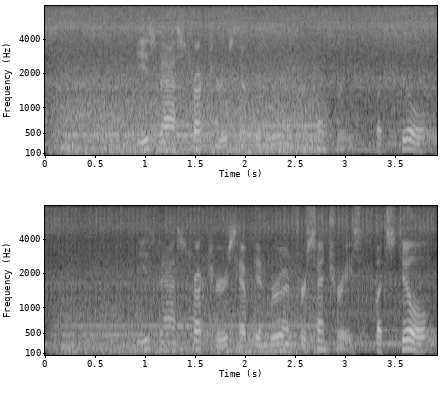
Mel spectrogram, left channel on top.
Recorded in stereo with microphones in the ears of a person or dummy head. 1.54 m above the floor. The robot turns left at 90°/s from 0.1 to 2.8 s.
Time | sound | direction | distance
0.9 | a man speaking | 65° left | 1.2 m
